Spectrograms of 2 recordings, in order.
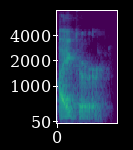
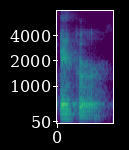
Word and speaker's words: ichor: She could hear the drip of ichor.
